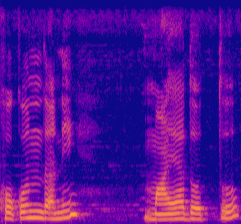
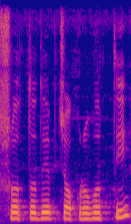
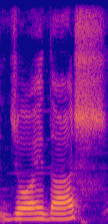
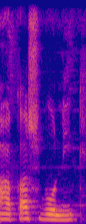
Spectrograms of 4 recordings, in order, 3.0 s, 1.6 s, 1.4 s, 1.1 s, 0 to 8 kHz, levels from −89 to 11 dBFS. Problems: constant background noise, background conversations at intervals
